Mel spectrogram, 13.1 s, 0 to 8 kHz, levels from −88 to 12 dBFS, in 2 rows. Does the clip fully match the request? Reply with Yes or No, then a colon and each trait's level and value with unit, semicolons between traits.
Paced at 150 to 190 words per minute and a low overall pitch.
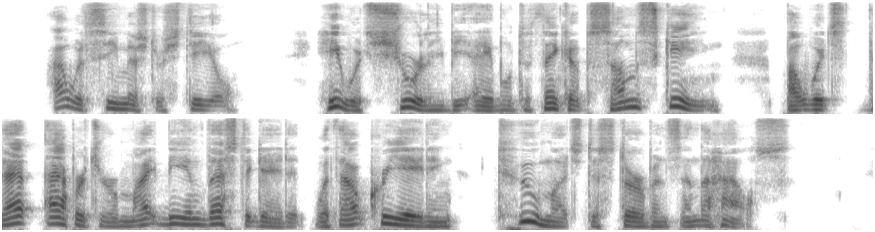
No: average, 140 wpm; low, 130 Hz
